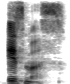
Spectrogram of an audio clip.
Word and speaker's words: isthmus: put it together its isthmus so that th is silent okay that's important so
